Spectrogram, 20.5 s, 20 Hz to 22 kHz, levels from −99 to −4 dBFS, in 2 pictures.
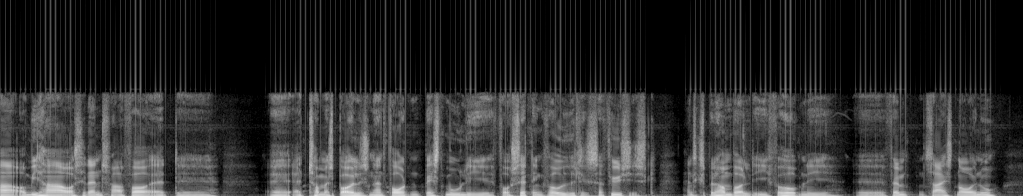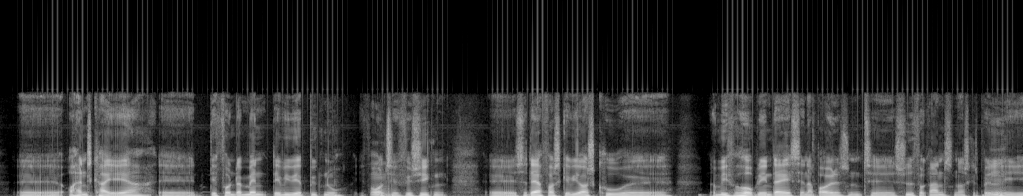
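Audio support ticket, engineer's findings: Resampler restarted on every block, throughout. Symptom: steady 20 Hz tick train, a fine buzz riding on the speech, gone in pauses. Component: 24 kHz to 48 kHz sample-rate converter, processing 50 ms blocks independently with no carried-over filter history. Each block edge gets a small error. Tick spacing matches block length exactly. Unlike mains hum or a ground loop, it follows the signal and vanishes in silence. Unlike dropouts, nothing is lost.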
